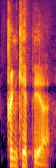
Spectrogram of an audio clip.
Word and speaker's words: Principia: You're going to say, I pronounce it Principia, that's church Latin, Principia Mathematica. I mean, proper Latin scholars will be cursing that. Principia Mathematica is how they'd prefer that to be.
